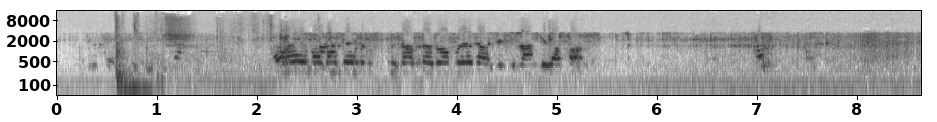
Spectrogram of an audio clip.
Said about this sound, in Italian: il telefonino credo che sia caduto, a giudicare dai rumori, lo stanno picchiando, attenzione.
